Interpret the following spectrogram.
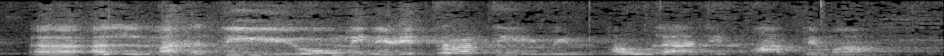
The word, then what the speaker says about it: মাহদী: ইমাম মেহেদী আসলে আল মাহদী, আমরা মেহেদী বলি আর কি।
